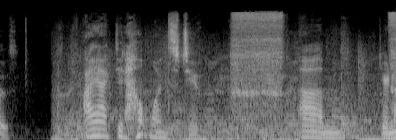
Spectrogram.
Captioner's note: hissing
